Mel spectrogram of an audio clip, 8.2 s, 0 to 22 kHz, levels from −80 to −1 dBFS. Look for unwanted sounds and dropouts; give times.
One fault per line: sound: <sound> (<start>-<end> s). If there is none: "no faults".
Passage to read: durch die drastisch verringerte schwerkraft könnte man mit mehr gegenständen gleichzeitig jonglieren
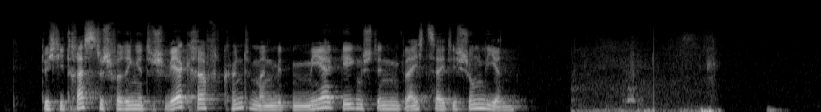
sound: bark (5.7-7.3 s)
